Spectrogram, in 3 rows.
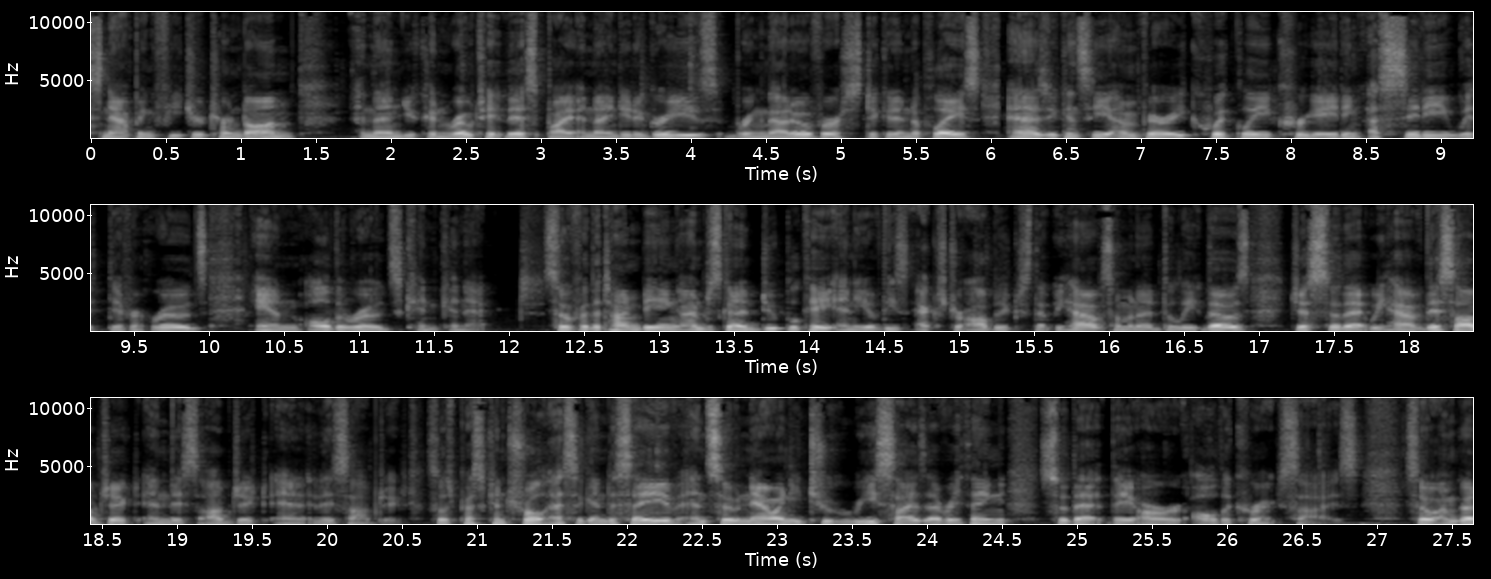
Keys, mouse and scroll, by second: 1.0 h, 1.7 ctrl+z, 2.1 r, 5.6 right click, 6.0 middle click, 6.1 KP_7, 6.9 shift+d, 7.7 a, 7.7 scroll down 2, 7.8-9.3 middle drag, 8.5 scroll up 1, 9.3 scroll down 1, 9.4-10.7 middle drag, 10.7 scroll down 2, 10.8 middle click, 11.4 scroll up 1, 11.6-12.9 middle drag, 12.9 right click, 13.4 x, 14.0 right click, 14.7 shift+right click, 15.1 x, 15.7 right click, 16.1 x, 16.6 right click, 17.4 x, 17.8 right click, 17.9 g, 18.6 shift+right click, 18.8 g, 19.6 shift+right click, 19.8 g, 21.1 ctrl+s, 21.4 shift+middle click, 22.3-22.9 scroll up 3, 22.3 middle click, 22.9 scroll down 1, 23.0-25.3 shift+middle drag, 25.3 scroll down 1, 25.4 middle click, 26.1 KP_7, 26.9-27.6 shift+middle drag.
